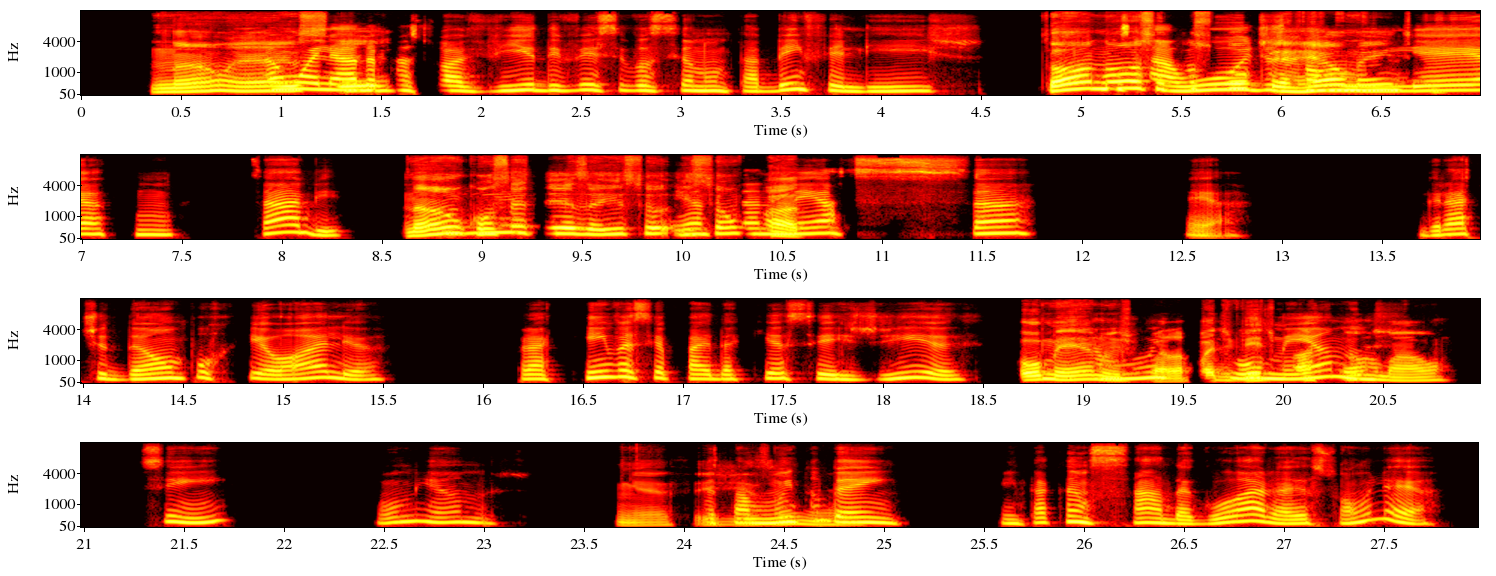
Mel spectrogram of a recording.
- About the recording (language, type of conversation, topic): Portuguese, advice, Como posso aprender a dizer não às demandas sem me sentir culpado(a) e evitar o burnout?
- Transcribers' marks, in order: tapping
